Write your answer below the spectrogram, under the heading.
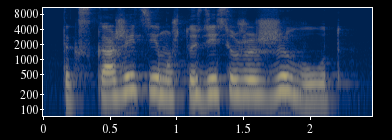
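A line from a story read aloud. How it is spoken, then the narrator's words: Grumbling. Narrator (Russian): проворчал Кантор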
